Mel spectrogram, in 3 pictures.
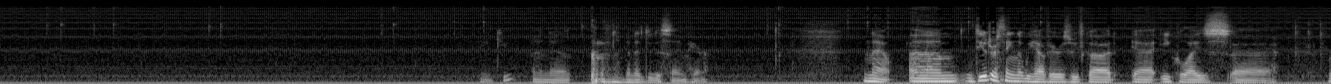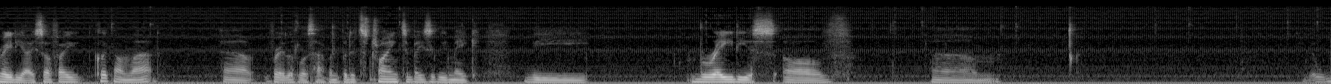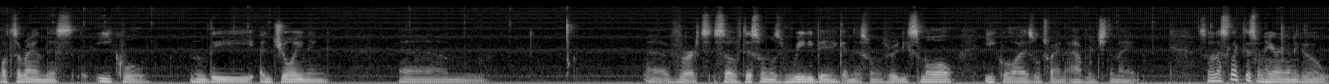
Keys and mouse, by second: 0.5-2.0 drag, 3.9 click, 4.5 middle click, 5.4 click, 7.4-9.3 drag, 12.9 a, 13.2 a, 14.4 click, 16.1 middle click, 18.8-20.3 middle drag, 23.3-25.2 middle drag, 25.2 click, 28.9-31.4 middle drag, 37.5 middle click, 39.5 middle click.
